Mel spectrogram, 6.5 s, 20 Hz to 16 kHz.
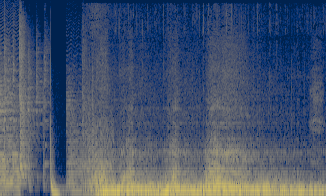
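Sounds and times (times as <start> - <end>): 
car engine in a racing video game revving: 1.7 - 6.2.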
